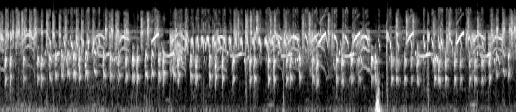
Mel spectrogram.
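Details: Lure recording for trapping small birds: nonstop overlapping chirps, trills and rising whistles from many birds, with a single dull thump midway.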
